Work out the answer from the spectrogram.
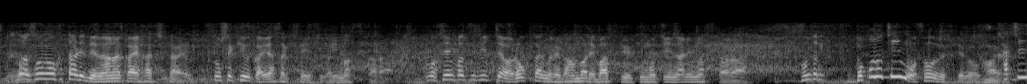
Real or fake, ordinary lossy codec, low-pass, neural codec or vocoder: fake; AAC, 48 kbps; 7.2 kHz; codec, 24 kHz, 6 kbps, HILCodec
